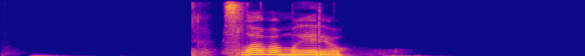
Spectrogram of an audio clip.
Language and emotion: Russian, neutral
